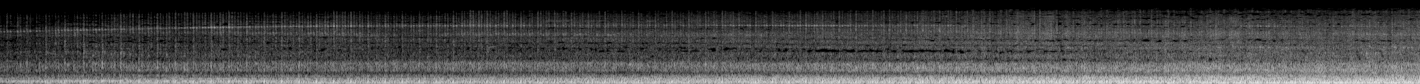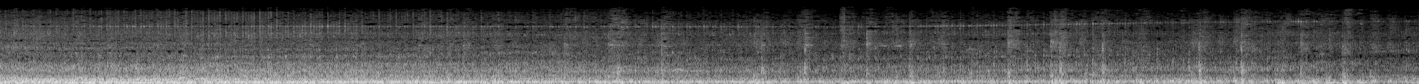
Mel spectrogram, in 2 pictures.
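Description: Diesel locomotive running as it approaches and passes, its low engine rumble building to a peak as it goes by about halfway through, with a steady high whine above it. In the later part, wheels knock over the rail joints as the passenger coaches roll past.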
